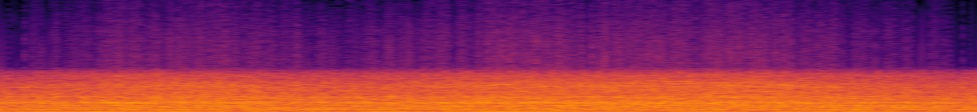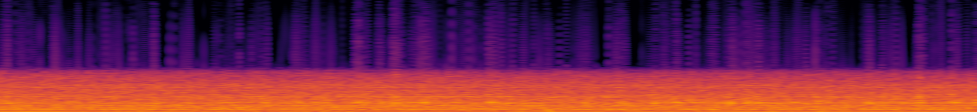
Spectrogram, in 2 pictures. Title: Rattling sounds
